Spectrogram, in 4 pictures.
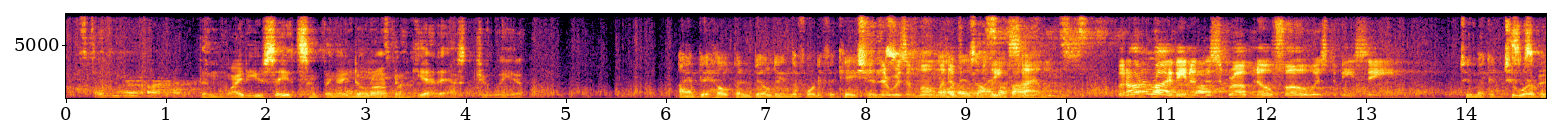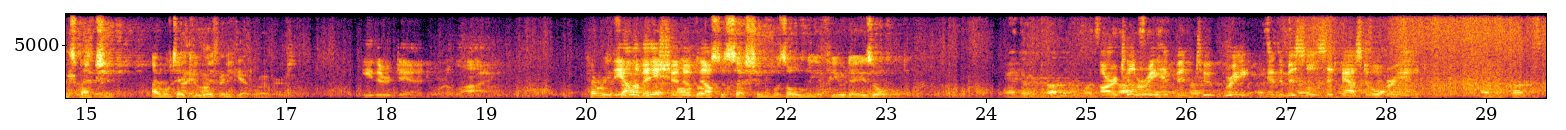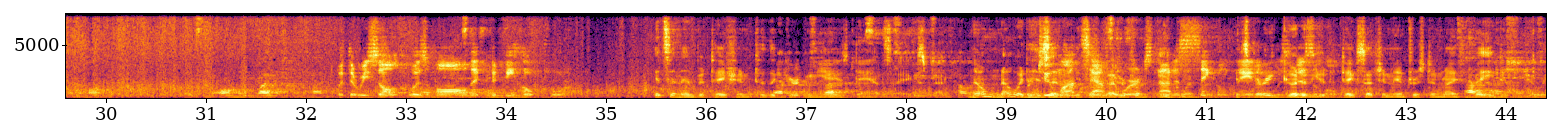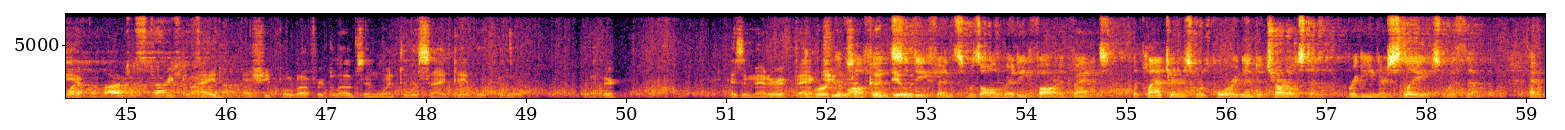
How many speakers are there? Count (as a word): five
